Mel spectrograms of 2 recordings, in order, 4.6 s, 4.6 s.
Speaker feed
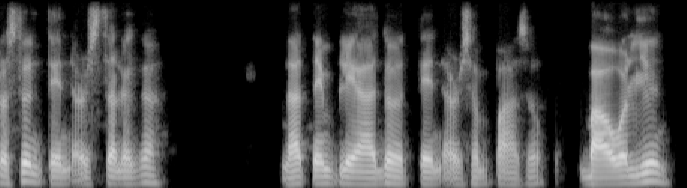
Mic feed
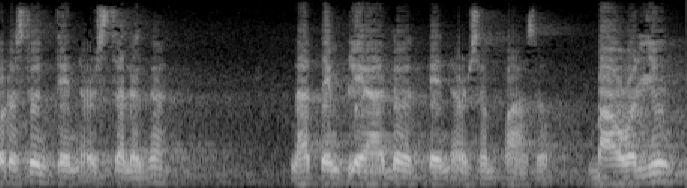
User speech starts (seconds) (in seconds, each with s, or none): none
